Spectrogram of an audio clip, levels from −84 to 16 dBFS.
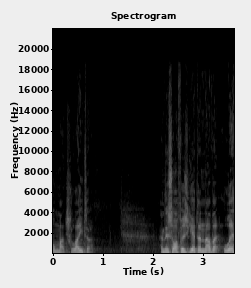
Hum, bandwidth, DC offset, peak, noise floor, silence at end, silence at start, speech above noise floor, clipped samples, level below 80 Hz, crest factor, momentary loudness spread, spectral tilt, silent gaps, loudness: none; 18.5 kHz; under 0.1%; -14 dBFS; -65 dBFS; 0 s; 0 s; 35 dB; under 0.1%; -60 dBFS; 16 dB; 15 LU; -5.5 dB/octave; none; -30 LUFS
